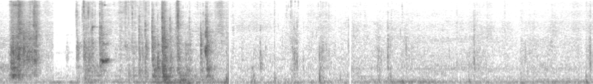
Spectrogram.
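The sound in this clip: Footsteps of someone walking, a series of crisp scuffing steps, firmer and louder at first, then continuing more faintly and unevenly, with no talk.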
